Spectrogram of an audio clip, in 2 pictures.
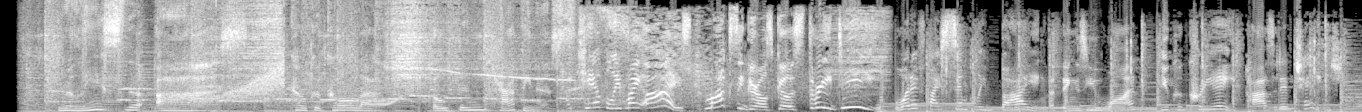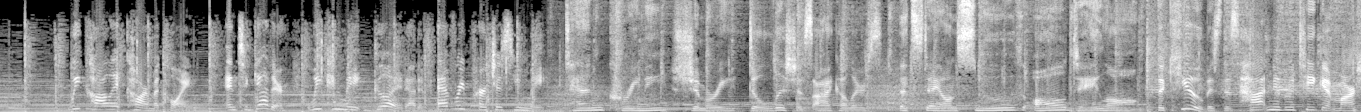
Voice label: Commercial

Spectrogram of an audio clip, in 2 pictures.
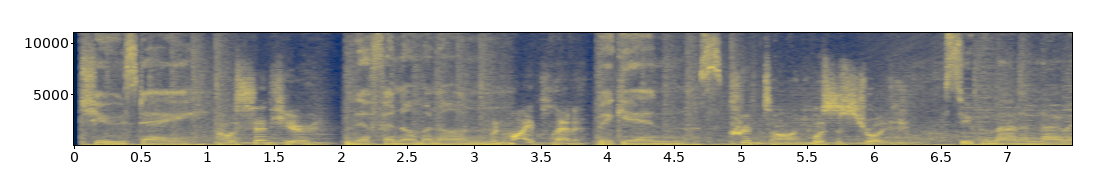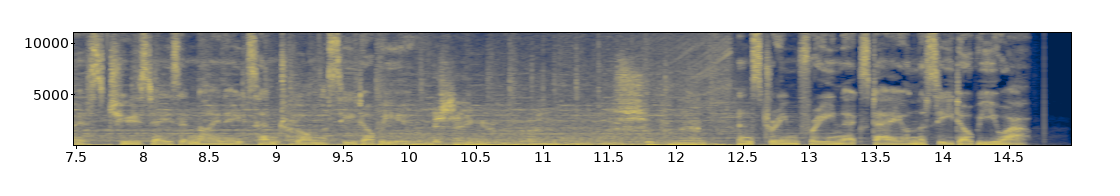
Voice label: en-US; superman

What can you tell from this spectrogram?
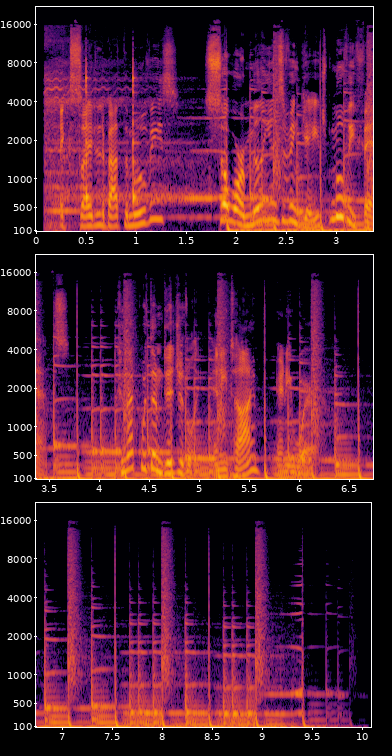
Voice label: spot; NCM

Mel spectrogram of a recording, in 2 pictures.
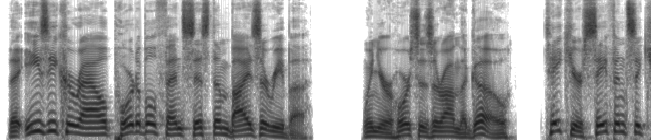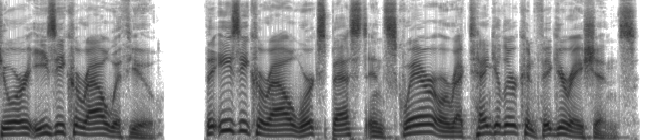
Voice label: explainer

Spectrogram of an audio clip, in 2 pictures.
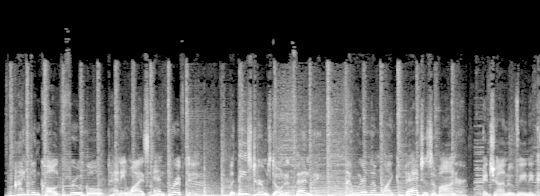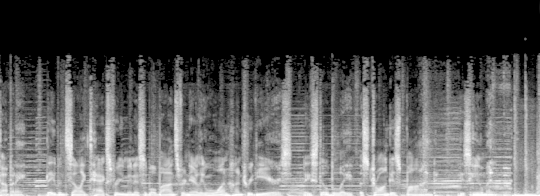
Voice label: Commercial english, en-US

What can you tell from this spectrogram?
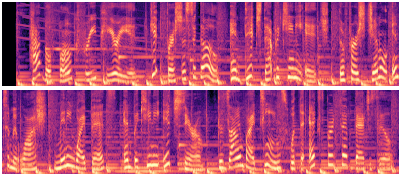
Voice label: Voice Actor, en-GB

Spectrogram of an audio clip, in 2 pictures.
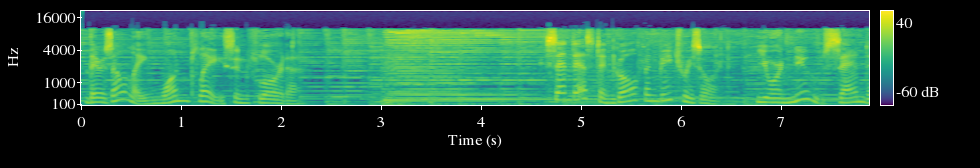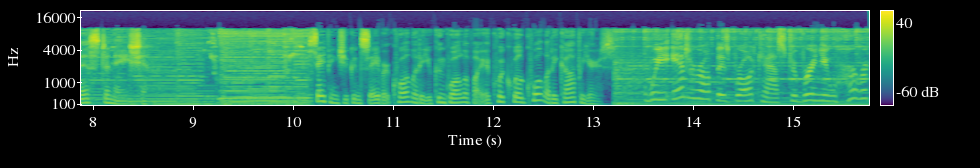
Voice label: Voice Actor

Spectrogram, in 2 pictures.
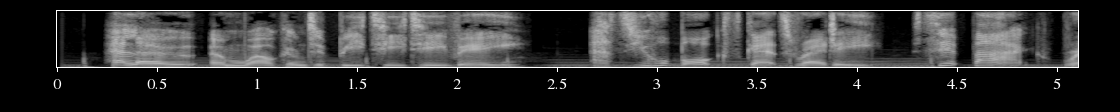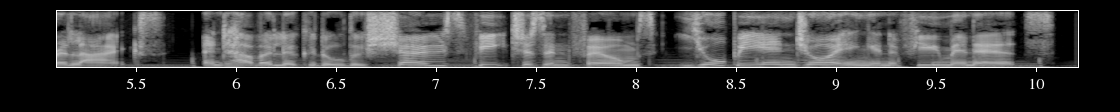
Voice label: Promo, en-US

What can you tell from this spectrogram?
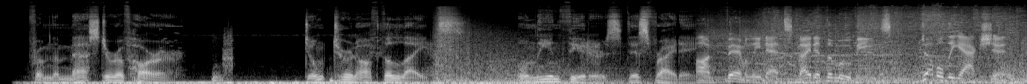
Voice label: Cinema Trailer, en-US

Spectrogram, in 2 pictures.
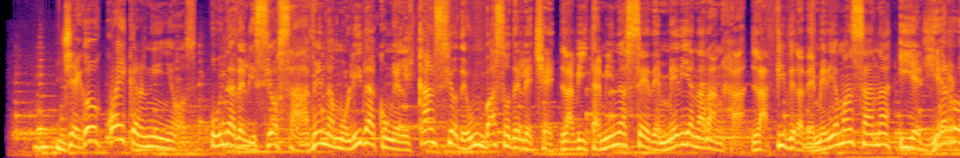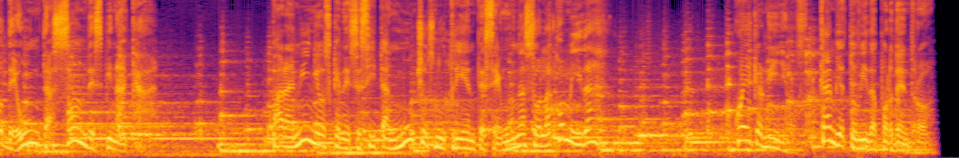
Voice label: SPANISH; Quaker

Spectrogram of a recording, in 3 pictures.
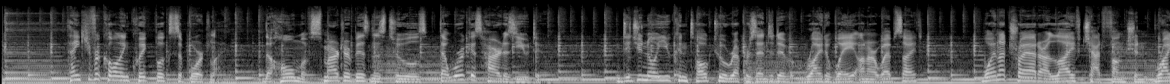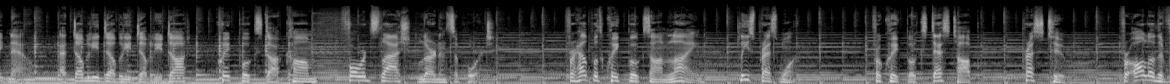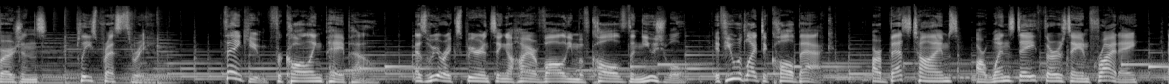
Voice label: IVR, en-US

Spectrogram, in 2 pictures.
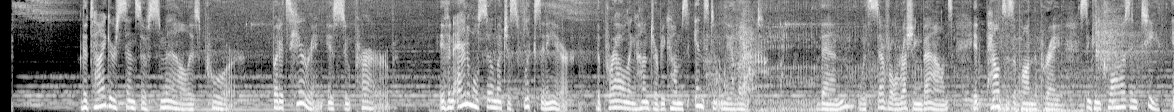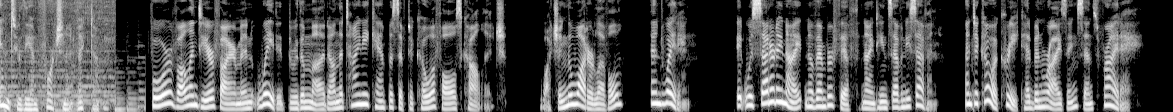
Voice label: Documentary VO

